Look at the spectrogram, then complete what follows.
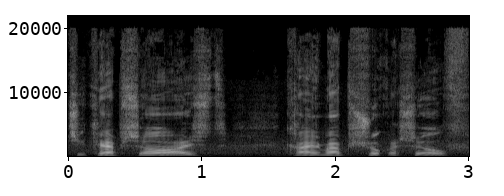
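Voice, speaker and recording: Speaking with an Australian accent, a man keeps a moderate pace and fairly even intonation. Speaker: yacht owner and sailor. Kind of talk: interview answer, storytelling. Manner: passionate.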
